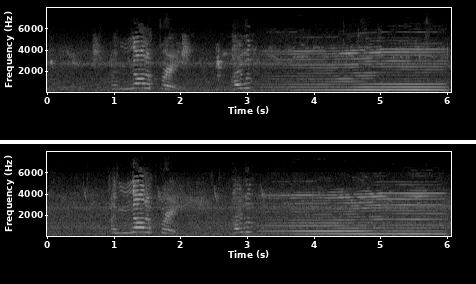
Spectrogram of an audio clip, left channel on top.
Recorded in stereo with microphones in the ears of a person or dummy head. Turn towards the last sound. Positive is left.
turn(degrees=-25)  # may be behind; listen again after turning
